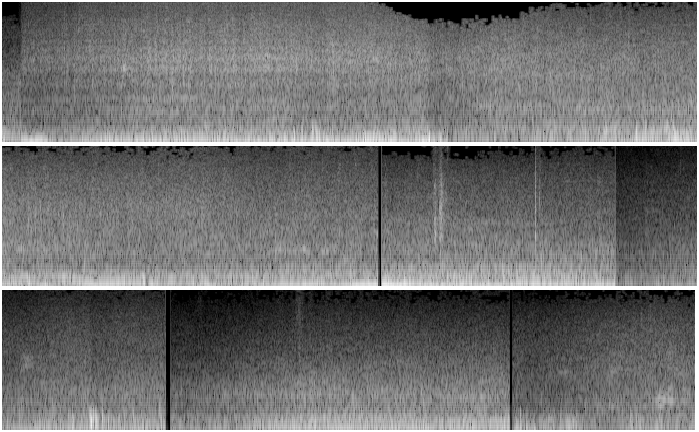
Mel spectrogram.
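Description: Outdoor street ambience with wind rumbling on the microphone, in several short clips that change abruptly a few times.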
